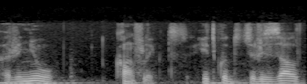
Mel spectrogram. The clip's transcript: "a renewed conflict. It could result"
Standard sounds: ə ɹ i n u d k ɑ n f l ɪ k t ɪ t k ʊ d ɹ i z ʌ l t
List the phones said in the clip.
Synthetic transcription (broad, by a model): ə ɹ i n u k ɑ n f l ɪ k t ɪ t k ʊ d ɹ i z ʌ l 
